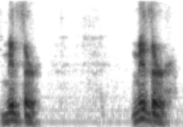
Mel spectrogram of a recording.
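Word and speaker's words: Midir: Midger, I'm told that in Middle Irish, if the D falls between two vowels, it's pronounced like a TH, mither. But I always say Midger, and I'm probably butchering it.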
